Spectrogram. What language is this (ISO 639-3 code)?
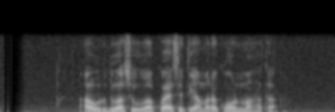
sin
